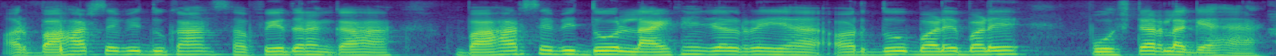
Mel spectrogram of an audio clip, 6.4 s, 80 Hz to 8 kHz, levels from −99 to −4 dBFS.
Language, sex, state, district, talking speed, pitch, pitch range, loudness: Hindi, male, Jharkhand, Garhwa, 215 wpm, 165 Hz, 145-175 Hz, -18 LUFS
